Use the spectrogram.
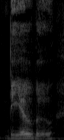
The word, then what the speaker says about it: byobu: downloaded or I installed with synaptic it is pronounced Bo boo and what it is is a advanced command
